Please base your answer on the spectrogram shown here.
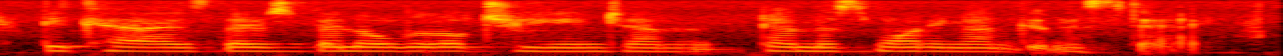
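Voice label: voice acting, es, female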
